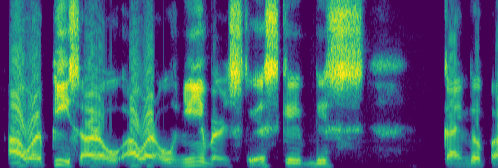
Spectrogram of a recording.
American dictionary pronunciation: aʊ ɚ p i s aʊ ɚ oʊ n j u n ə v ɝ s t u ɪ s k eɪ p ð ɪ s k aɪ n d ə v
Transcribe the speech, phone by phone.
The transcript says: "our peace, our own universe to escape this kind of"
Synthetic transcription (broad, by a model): aʊ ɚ p i s aʊ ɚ oʊ n j u n ə v ɝ s t u ɪ s k eɪ p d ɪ s k aɪ n d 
